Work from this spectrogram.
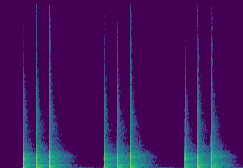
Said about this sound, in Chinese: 不好，原来是那只青蛙 Frog 来了。青蛙 Frog 在门口边敲门边喊着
